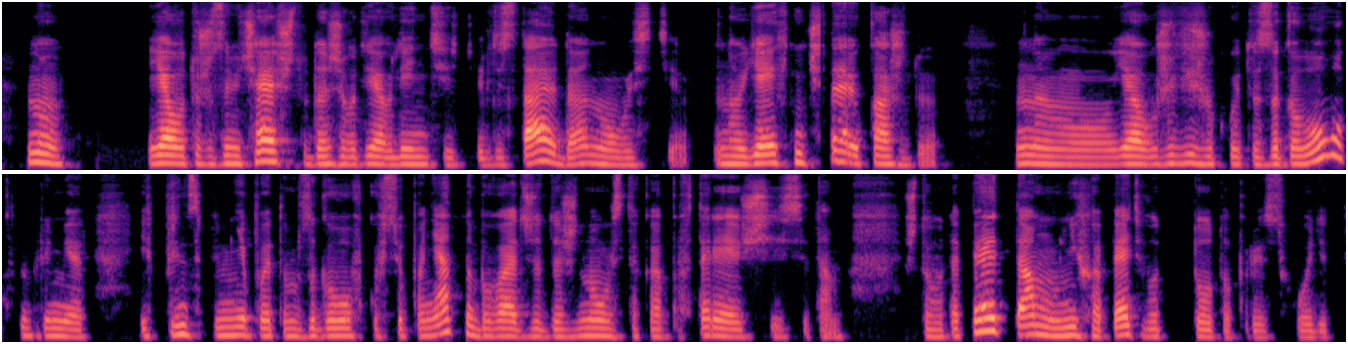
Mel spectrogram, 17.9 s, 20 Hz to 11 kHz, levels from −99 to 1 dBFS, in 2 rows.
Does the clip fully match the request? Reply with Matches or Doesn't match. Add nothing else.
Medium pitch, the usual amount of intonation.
Doesn't match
